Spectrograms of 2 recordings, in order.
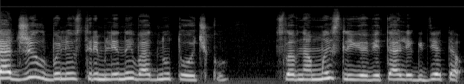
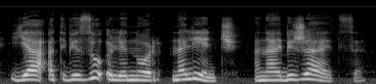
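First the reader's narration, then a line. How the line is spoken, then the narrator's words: Quiet speech. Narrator (Russian): Тони тихо сказал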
